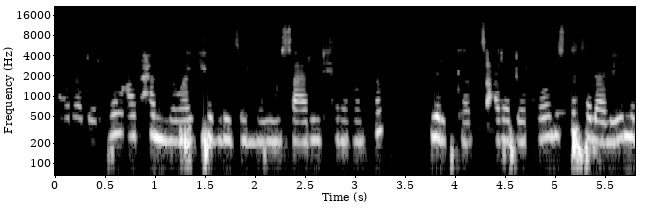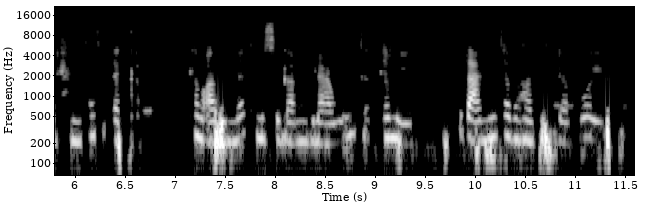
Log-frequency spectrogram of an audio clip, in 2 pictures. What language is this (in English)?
Tigrinya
